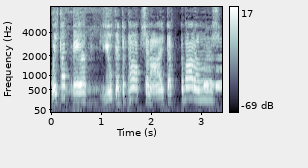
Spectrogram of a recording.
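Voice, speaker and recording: With faint music in the background, a female-sounding voice puts on a character voice at a fairly high pitch and a moderate pace. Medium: read story. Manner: smooth, persuasive, chuckling.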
